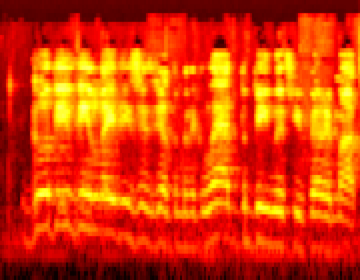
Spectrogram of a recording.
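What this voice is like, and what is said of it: Put-on Russian accent. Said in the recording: “Dave Meltzer might think that you're British. on that accent. ... that was a Russian accent.”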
